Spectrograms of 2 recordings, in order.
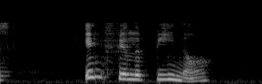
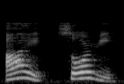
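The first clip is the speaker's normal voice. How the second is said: higher, louder "Ay, sorry" dropping at the end; startled apology; 6 semitones higher, 4 dB louder than usual. Acted. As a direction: apologize on the spot. Acted apology in dialogue example.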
